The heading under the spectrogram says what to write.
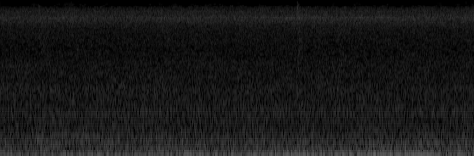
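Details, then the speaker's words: Headlamp LED cooling fan on a Yamaha Xride, noisy after years of use, tested after cleaning and lubricating: now a steady, smooth, quiet whir with no ticking or scraping; fan runs normally. "Nah, halus nih. Suara kipasnya jadi halus ya. Udah enggak kedengaran kayak tadi. Berisik. Tuh halus banget suaranya."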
